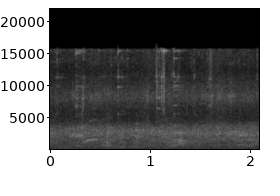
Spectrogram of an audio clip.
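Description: Indistinct talk of nearby people mixed into a steady background hubbub, with no single sound standing out.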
